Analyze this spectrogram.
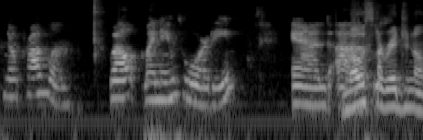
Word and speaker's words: Wardeh: And so, if you want to remember this, if you're a visual, need to see letters kind of person, just remember it as W-A-R-D-E-E.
